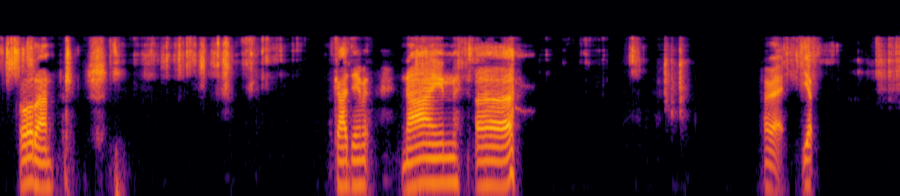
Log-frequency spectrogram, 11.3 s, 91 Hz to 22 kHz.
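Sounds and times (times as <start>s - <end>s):
ten-sided dice rolling on a hard tabletop: 0.0s - 0.4s, 1.4s - 3.8s, 7.3s - 8.7s, 9.6s - 11.2s
speech: 0.2s - 1.4s, 4.2s - 6.6s, 9.6s - 10.3s.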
